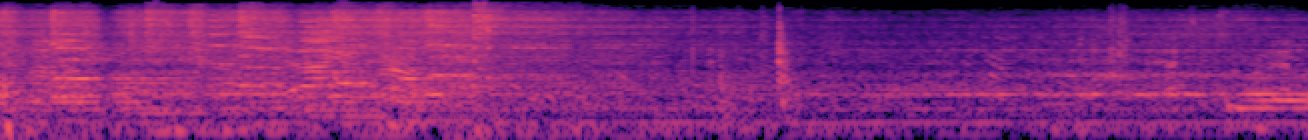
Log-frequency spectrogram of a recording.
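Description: Voices and background music from a public-address system, the voices fading and the sound growing quieter about halfway through, with one sharp click near the middle.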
